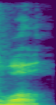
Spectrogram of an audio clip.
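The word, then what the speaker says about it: 我: ga uh this character which he would pronounce as wo something like wo is how it's pronounced in Mandarin Chinese as true self um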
